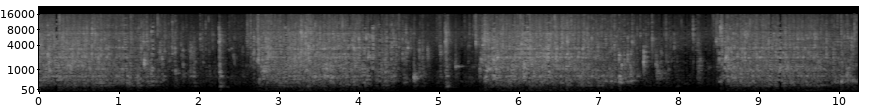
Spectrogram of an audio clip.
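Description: Water gushes in strong, broad surges from a manual in-house water pump, each pumping stroke giving a loud rush that briefly breaks off before the next, with no talking.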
